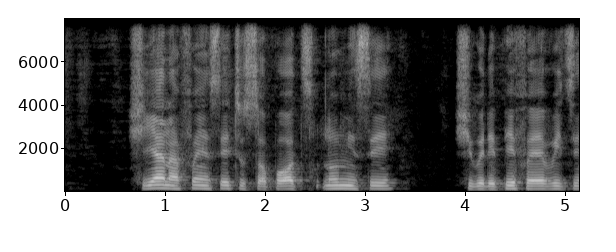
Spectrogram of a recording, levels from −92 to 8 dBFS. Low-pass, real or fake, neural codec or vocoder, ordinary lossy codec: none; real; none; none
